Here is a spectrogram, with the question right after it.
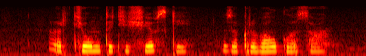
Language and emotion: Russian, sad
